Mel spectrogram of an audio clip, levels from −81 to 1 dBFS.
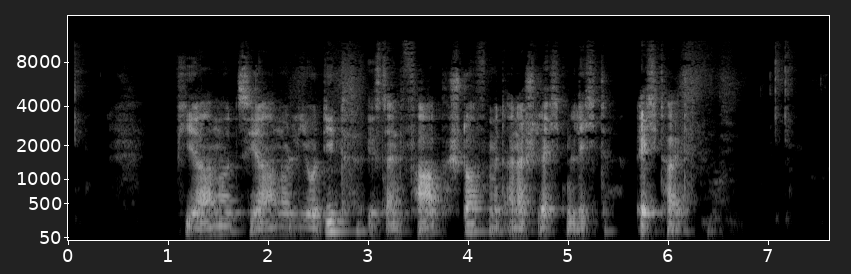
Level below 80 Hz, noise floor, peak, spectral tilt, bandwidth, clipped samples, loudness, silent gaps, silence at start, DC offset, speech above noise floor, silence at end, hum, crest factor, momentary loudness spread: -68 dBFS; -60 dBFS; -4 dBFS; -3 dB/octave; 11.5 kHz; under 0.1%; -30 LUFS; none; 0.05 s; under 0.1%; 30 dB; 0.35 s; none; 28 dB; 20 LU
